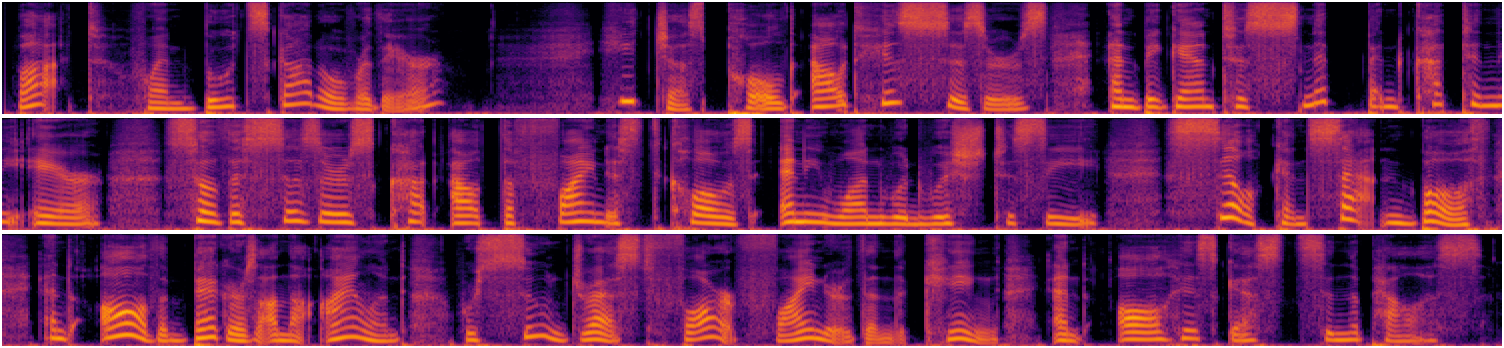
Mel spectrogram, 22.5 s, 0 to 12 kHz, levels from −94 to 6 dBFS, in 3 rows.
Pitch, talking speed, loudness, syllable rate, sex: 220 Hz, 165 wpm, -21 LUFS, 4.2 syllables/s, female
